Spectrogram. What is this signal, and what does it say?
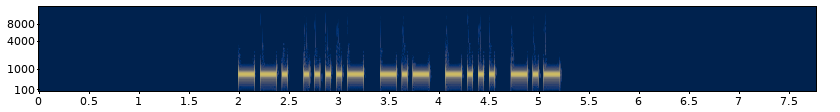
Morse code, heard as a keyed tone, about 22 wpm, 700 Hz. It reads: G4KBK
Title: DXCC-100 Call Signs - 5 Characters - Repeated 2x - 22wpm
